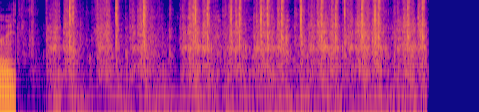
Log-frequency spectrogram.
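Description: A rapid, irregular run of sharp clicks or taps that cuts off suddenly near the end.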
